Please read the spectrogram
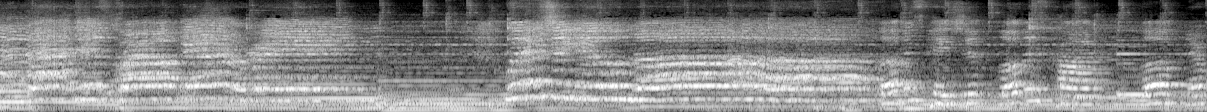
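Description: Children's choir singing, led by a girl soloist on a handheld microphone, over an instrumental accompaniment with a steady beat.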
